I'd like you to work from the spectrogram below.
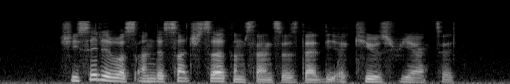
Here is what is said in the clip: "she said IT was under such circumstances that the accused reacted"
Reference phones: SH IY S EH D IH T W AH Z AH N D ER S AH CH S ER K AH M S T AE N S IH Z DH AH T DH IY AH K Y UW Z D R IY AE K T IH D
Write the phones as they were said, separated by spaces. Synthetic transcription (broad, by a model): SH IY S EH D IH T W AH Z AH N D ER S AH CH S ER K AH M S T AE N S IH Z DH AH T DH IY AH K Y UW Z D R IY AE K T IH D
